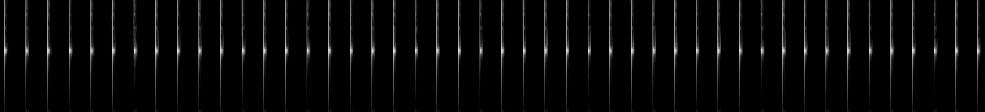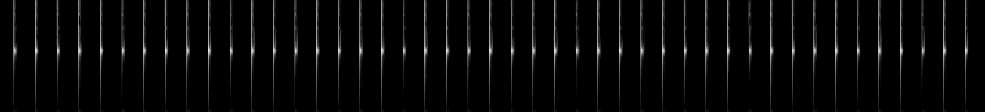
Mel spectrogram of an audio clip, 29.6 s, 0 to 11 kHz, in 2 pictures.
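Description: Electronic metronome clicking at 185 beats per minute, about three sharp, high-pitched clicks a second, evenly spaced and all at the same pitch.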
